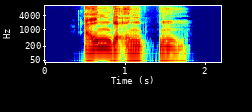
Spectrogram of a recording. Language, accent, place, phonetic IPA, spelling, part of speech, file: German, Germany, Berlin, [ˈaɪ̯nɡəˌʔɛŋtn̩], eingeengten, adjective, De-eingeengten.ogg
- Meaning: inflection of eingeengt: 1. strong genitive masculine/neuter singular 2. weak/mixed genitive/dative all-gender singular 3. strong/weak/mixed accusative masculine singular 4. strong dative plural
